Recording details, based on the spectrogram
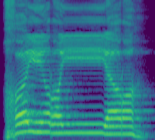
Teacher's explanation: ada tanwin berjumpa dengan ya maka mesti dibaca Idgham Bighunnah tanwin dilebur kepada huruf ya dan didengungkan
